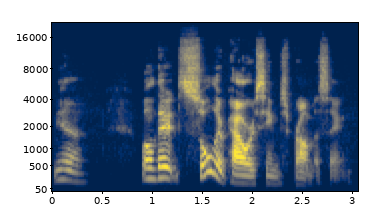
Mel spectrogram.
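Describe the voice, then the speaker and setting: Lowish-voiced woman hosting a podcast. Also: very animated, moderate pace. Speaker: podcast host. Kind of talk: casual interview chat.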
